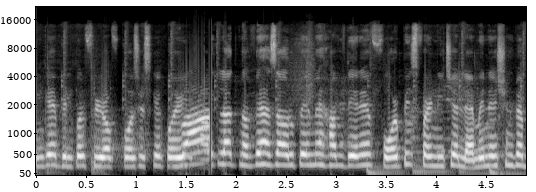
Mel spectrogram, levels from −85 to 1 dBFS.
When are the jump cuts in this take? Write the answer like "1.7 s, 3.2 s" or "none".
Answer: 1.7 s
